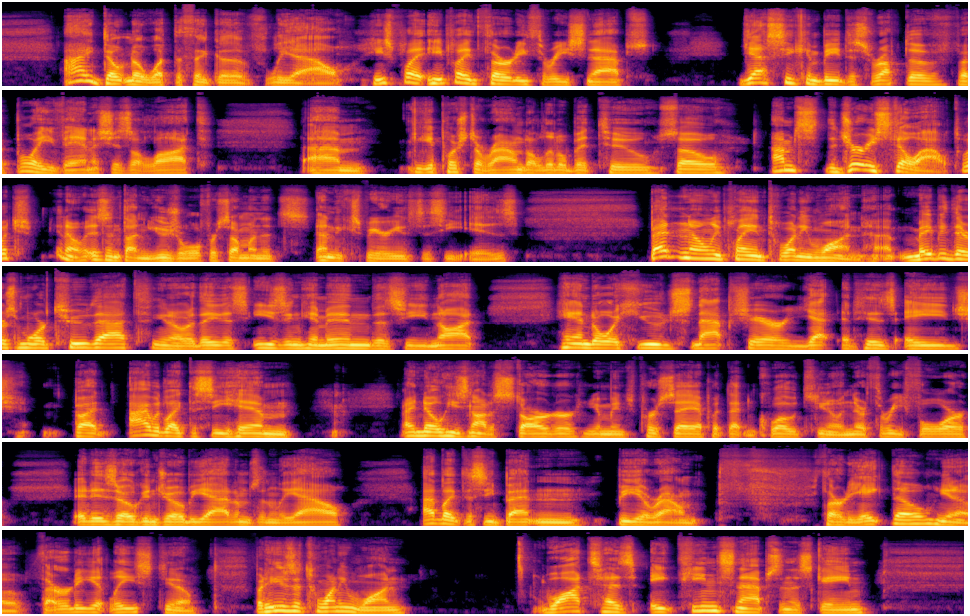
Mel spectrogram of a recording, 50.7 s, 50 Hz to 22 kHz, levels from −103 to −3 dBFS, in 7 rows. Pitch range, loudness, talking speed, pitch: 100-135 Hz, -16 LUFS, 170 wpm, 110 Hz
